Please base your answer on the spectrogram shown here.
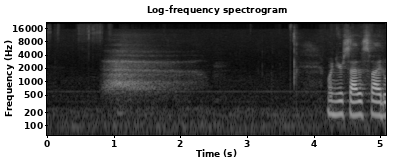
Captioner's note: deep breath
